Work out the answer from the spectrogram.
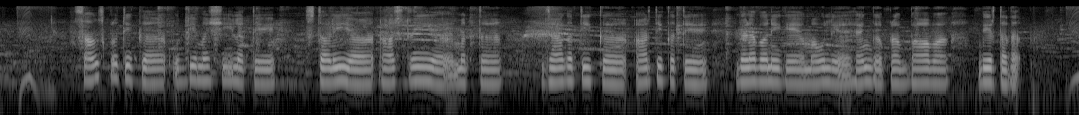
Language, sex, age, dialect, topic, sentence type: Kannada, male, 18-24, Dharwad Kannada, banking, statement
